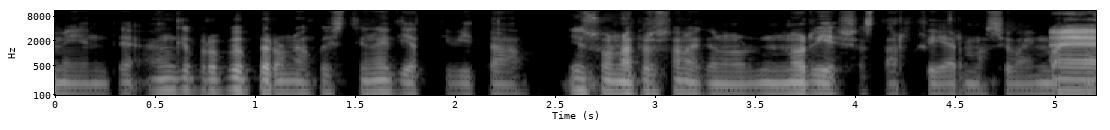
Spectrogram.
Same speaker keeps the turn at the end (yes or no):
no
